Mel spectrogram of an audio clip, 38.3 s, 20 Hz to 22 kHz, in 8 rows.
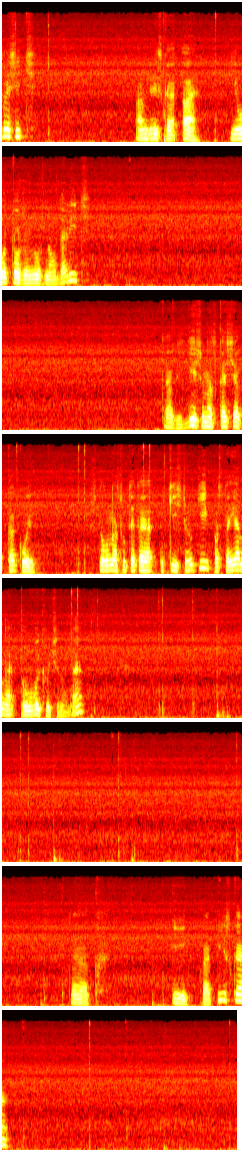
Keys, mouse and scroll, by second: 0.3 middle click, 3.3 a, 4.2-5.2 drag, 5.8 Delete, 7.4-13.2 drag, 14.6 click, 16.1 click, 17.3 click, 17.7-18.7 middle drag, 19.7 r, 21.1-22.3 middle drag, 22.4 middle click, 23.6 g, 25.1 r, 26.7-28.7 middle drag, 29.7 middle click, 31.9 i, 33.3 click, 35.4 click, 35.7 click, 36.9 Delete, 38.2-38.3 drag.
